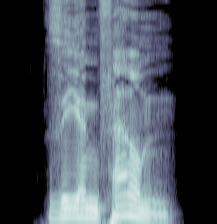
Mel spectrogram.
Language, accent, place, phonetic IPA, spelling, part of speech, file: German, Germany, Berlin, [ˌzeːən ˈfɛʁn], sehen fern, verb, De-sehen fern.ogg
- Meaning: inflection of fernsehen: 1. first/third-person plural present 2. first/third-person plural subjunctive I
